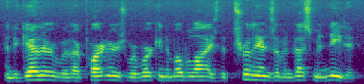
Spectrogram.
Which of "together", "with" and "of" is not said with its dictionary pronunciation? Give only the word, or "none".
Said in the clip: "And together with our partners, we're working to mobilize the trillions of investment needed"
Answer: none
